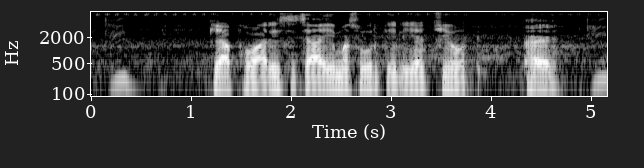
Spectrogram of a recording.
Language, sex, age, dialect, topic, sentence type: Hindi, male, 36-40, Awadhi Bundeli, agriculture, question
